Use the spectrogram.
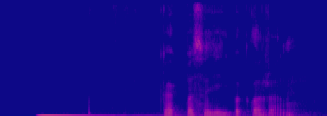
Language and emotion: Russian, neutral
